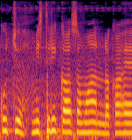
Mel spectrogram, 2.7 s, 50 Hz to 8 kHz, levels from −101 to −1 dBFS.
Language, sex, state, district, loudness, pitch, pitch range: Hindi, male, Uttar Pradesh, Shamli, -15 LUFS, 215 Hz, 205-230 Hz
